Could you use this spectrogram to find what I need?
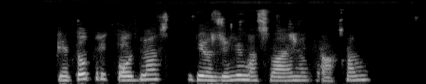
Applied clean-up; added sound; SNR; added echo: neural mask model Resemble Enhance denoiser.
